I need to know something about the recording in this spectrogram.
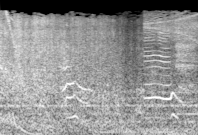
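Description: Dramatic music score under a loud, dense magical rumble and crash sound effect; a whooshing sweep falls in pitch over the first half second.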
